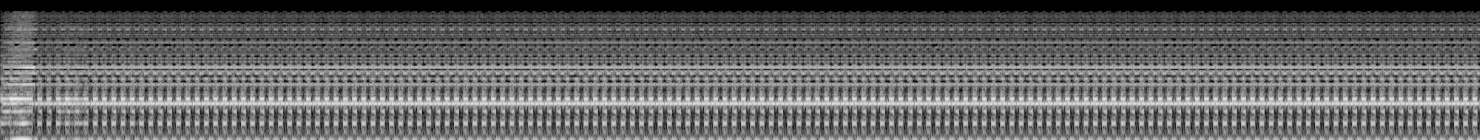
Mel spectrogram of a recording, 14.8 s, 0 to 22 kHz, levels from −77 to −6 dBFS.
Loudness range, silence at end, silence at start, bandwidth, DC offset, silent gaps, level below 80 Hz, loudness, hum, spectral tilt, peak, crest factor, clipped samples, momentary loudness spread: 0 LU; 0 s; 0 s; 16.5 kHz; 2%; none; -44 dBFS; -14 LUFS; none; -0.5 dB/octave; -2 dBFS; 14 dB; under 0.1%; 0 LU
